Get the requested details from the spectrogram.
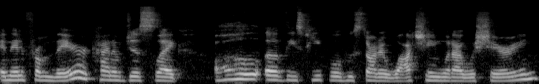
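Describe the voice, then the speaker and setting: An unremarkable speaking voice from a woman, fairly low in pitch, at a fairly quick pace with ordinary pitch variation. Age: 30s. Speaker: healing practitioner and coach. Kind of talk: casual conversation on a livestream. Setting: livestream.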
